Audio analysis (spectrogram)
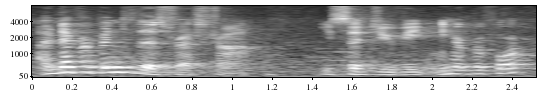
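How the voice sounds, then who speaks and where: A man plays an anxious young male writer with a lively, swinging delivery. He is defensive and dryly sarcastic, in comedy-drama dialogue recorded in a roomy space with faint noise. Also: medium pitch, very fast. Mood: polite, nervous. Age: young adult. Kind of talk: acted dialogue in a comedy-drama web series.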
